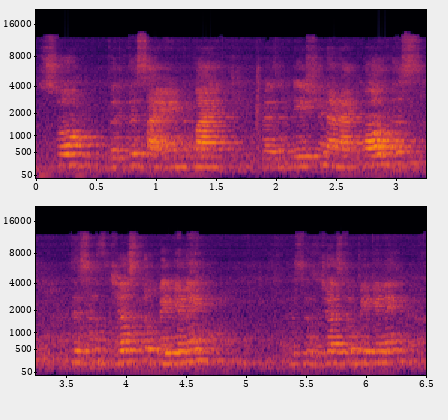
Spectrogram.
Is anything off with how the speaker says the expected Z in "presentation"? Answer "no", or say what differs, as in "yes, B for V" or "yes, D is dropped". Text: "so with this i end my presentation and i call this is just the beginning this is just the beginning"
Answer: no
